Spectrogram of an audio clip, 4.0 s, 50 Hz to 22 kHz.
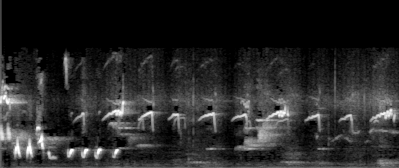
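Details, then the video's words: Algerian-bred European goldfinch hybrid singing in 2017: a quick run of bright high twitters, then four even descending chips, followed by thin, rising whistled notes repeated at a brisk pace over a soft low hum. "mixto jilguero 2017 الهجين الجزائري"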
